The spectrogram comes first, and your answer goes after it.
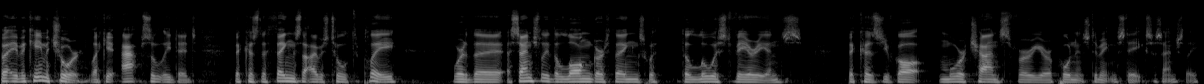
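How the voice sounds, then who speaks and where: With a Scottish accent, a man talks at a medium pitch. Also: ordinary pitch variation, fairly quick pace, very clean recording, silent background. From Scotland. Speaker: entrepreneur, agency managing director. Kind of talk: casual chat.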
